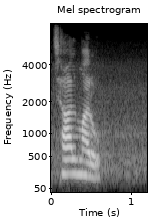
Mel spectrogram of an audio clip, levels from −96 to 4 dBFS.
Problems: none marked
